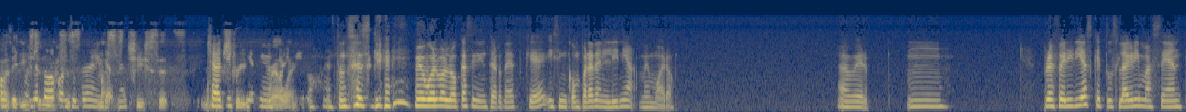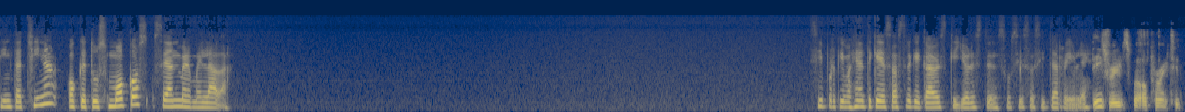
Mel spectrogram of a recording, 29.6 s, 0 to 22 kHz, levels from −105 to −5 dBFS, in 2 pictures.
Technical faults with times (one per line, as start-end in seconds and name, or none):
0.00-1.08 speech suppressed in double talk
1.38-1.54 speech suppressed in double talk
1.60-2.40 echo leak
2.80-3.89 speech suppressed in double talk
4.64-4.69 speech suppressed in double talk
